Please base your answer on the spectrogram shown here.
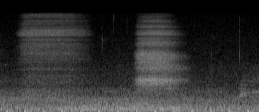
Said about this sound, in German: Und ähm, ja, atmen wir mal alle durch.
